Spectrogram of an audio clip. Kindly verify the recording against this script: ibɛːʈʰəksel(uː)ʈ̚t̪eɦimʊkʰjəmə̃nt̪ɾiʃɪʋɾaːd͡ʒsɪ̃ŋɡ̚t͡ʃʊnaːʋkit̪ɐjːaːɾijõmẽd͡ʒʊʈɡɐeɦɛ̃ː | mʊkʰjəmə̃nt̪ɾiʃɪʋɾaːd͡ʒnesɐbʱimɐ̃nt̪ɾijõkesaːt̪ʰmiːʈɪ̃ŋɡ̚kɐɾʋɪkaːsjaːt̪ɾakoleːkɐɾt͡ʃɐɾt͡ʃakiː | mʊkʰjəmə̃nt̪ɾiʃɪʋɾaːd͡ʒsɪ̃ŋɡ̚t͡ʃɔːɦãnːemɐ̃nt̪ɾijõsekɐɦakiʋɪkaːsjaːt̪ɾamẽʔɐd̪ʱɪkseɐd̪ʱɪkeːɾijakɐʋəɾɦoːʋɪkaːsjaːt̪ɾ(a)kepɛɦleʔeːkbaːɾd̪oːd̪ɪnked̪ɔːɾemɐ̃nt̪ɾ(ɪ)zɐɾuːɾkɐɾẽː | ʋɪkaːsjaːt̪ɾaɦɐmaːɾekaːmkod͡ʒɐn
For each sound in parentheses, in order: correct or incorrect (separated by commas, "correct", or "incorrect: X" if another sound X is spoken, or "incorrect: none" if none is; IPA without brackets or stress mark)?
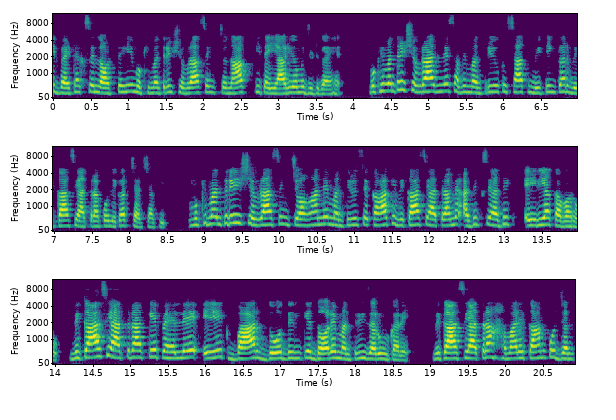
incorrect: ɔː, correct, incorrect: i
